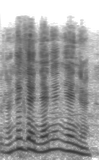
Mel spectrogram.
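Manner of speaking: immature nya-nya grumble; childish mocking. Churchgoer being rude back out of immaturity, childish mocking. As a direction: mimic a petty, bratty mutter. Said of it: "La inmadurez de uno".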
